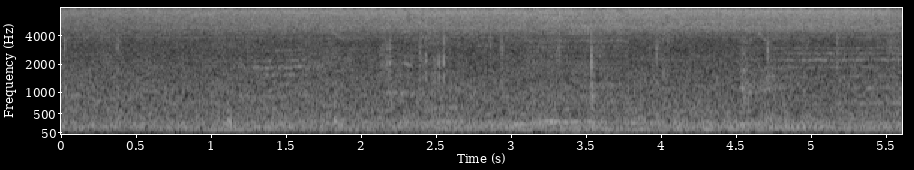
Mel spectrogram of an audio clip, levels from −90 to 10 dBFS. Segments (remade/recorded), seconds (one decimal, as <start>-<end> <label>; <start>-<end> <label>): 0.0-3.1 recorded; 3.1-3.8 remade; 3.8-5.6 recorded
